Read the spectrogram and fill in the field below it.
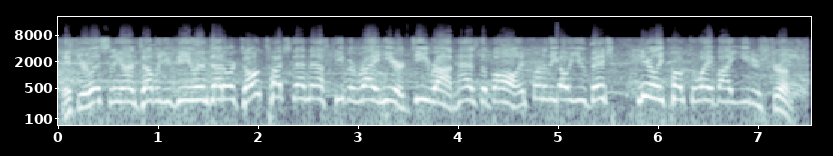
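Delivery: normal talking voice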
